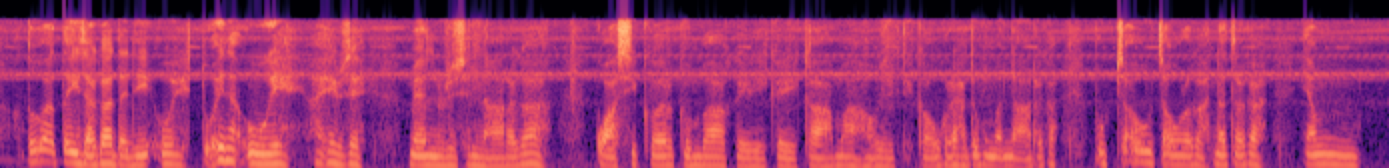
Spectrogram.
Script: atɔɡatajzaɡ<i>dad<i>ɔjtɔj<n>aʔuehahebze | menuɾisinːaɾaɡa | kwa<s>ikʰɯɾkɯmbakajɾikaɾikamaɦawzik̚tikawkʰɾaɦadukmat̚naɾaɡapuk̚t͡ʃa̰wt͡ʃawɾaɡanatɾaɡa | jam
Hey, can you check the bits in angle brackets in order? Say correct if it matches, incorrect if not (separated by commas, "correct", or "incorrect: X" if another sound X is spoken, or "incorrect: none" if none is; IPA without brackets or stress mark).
incorrect: a, correct, correct, correct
